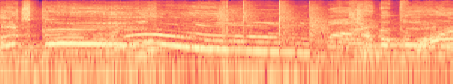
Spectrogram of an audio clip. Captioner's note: cheers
